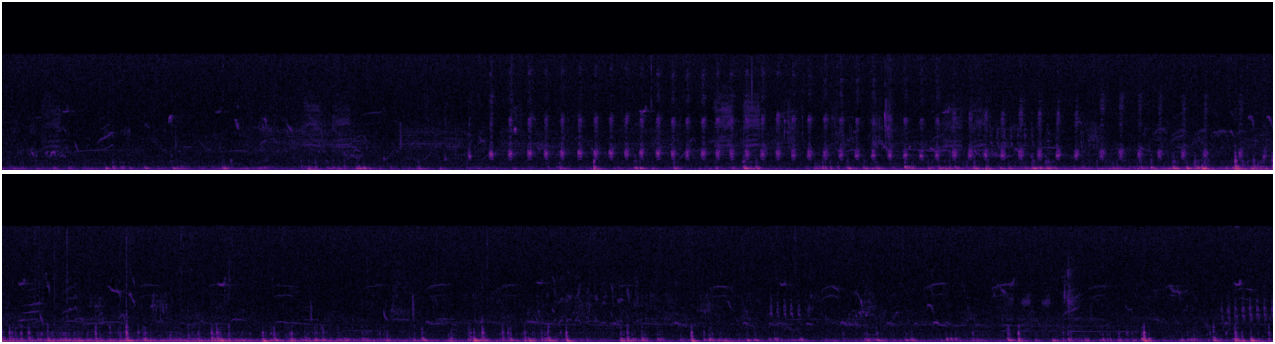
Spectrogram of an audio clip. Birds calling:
Rattling Cisticola (Cisticola chiniana), White-browed Coucal (Centropus superciliosus), Gray-backed Camaroptera (Camaroptera brevicaudata)

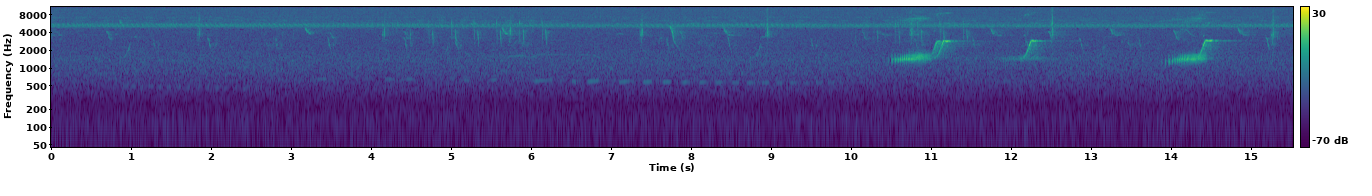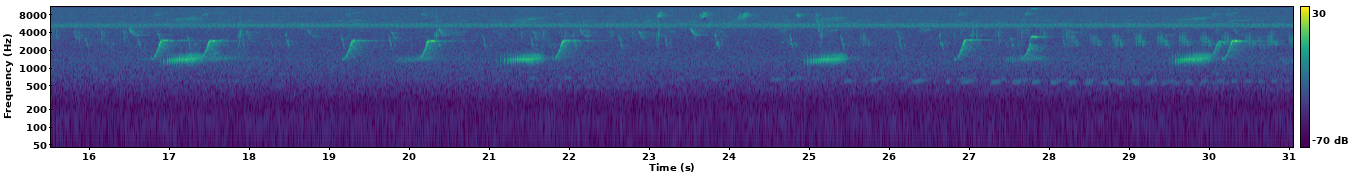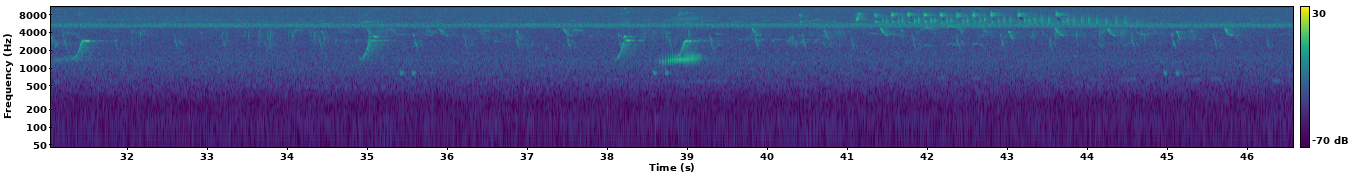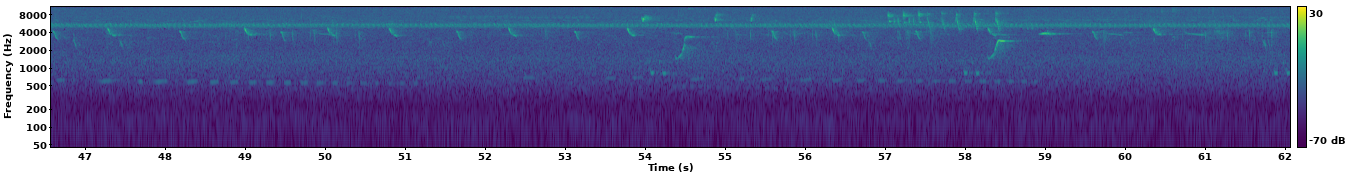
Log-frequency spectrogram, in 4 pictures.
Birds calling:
Yellow Bishop (Euplectes capensis), Emerald-spotted Wood-Dove (Turtur chalcospilos), African Goshawk (Accipiter tachiro), Yellow-breasted Apalis (Apalis flavida), Slate-colored Boubou (Laniarius funebris)

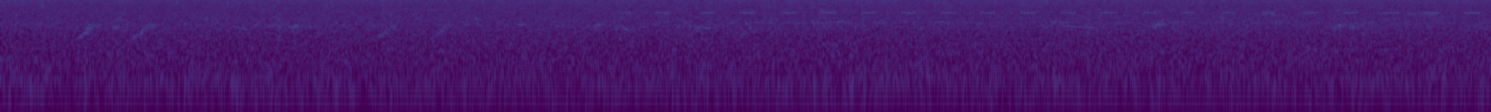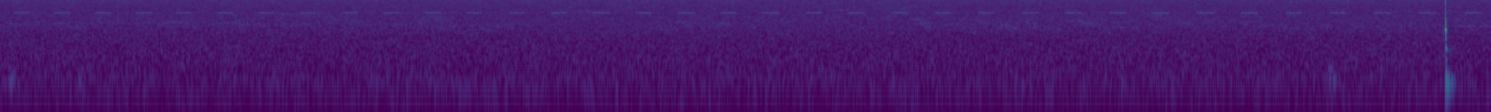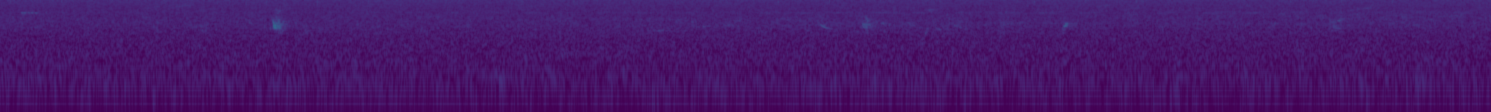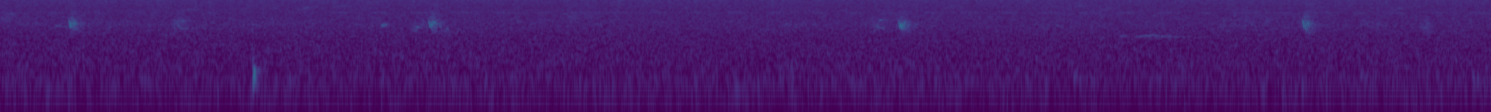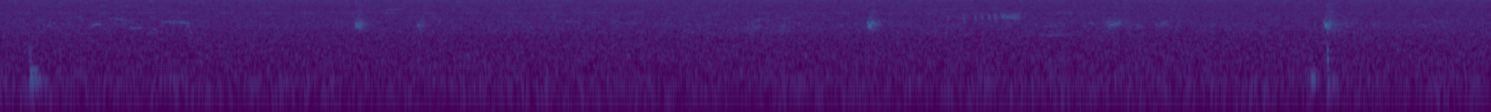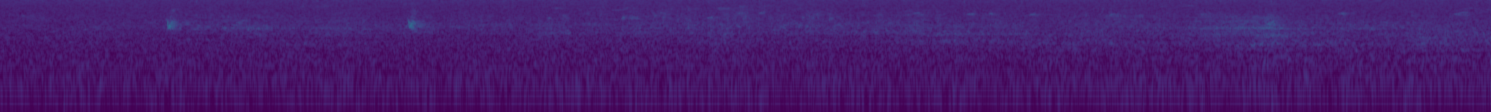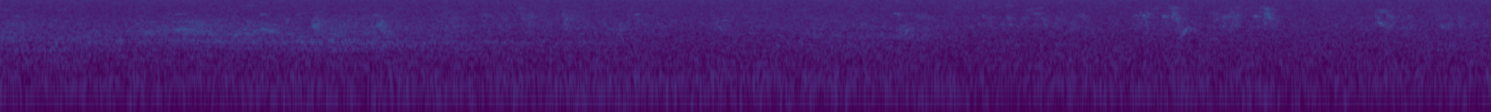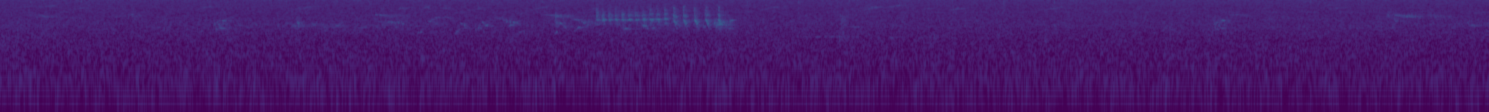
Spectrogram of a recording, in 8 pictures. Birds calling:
Mariqua Sunbird (Cinnyris mariquensis)

